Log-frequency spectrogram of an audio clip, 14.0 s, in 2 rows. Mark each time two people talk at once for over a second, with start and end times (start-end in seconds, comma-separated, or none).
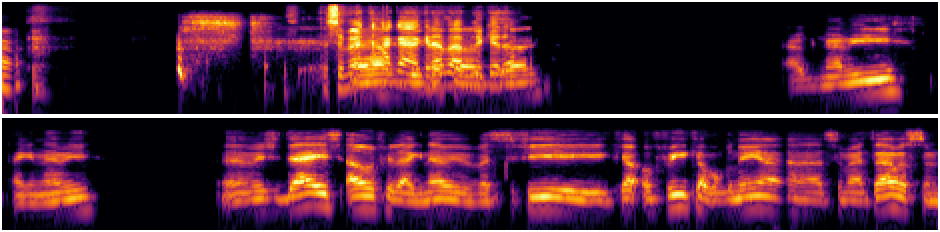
2.6-4.0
